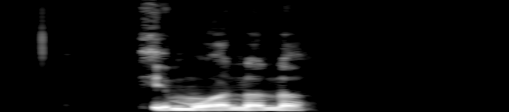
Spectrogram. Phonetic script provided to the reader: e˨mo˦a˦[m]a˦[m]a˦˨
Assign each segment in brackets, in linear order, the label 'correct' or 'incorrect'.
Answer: incorrect, incorrect

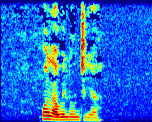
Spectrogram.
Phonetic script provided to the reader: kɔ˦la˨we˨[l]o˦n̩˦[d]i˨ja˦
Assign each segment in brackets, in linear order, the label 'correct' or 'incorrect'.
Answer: correct, incorrect

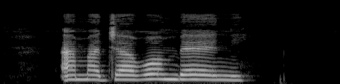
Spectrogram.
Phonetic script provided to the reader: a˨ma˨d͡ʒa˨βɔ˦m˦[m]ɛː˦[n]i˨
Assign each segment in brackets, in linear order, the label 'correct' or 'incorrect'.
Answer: incorrect, correct

